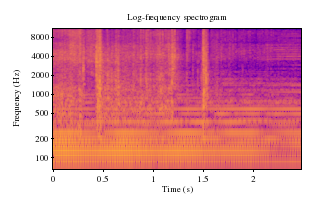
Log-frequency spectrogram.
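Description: A skateboard on a concrete kerb ledge: a scraping, rolling noise of wheels and trucks, with two sharp clacks of the board, about half a second in and again about a second and a half in. Background music with held notes plays underneath.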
